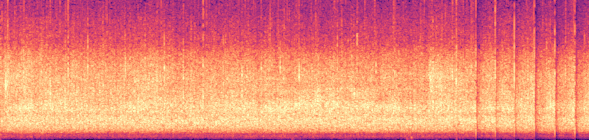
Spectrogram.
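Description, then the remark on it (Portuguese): Sustained applause from a sizable crowd, a dense wash of clapping at steady volume that thins into a few scattered, separate claps near the end. “E peço uma salva de palmas”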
